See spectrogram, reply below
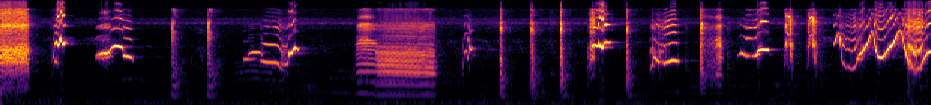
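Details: Javan myna, a vocal yellow-eyed bird whose song trains other birds, mixing squawks, whistled slurs, a long harsh rasp, clicks and a final run of swooping, wavering whistles.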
